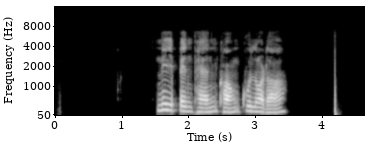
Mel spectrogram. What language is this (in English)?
Thai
